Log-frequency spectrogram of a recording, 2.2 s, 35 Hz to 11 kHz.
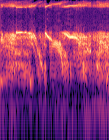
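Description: Yaesu FT-817 transceiver's speaker receiving 14 MHz (20 m) single-sideband signals: garbled, off-tune sideband voices and whistles whose pitch sweeps down again and again, squeezed into a narrow, tinny radio bandwidth.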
